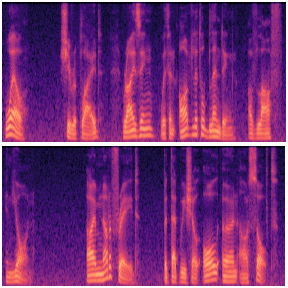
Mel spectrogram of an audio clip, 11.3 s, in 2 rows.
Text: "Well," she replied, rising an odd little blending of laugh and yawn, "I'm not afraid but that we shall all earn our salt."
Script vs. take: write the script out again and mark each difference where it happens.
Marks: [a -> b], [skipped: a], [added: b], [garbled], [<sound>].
"Well," she replied, rising [added: with] an odd little blending of laugh and yawn, "I'm not afraid but that we shall all earn our salt."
